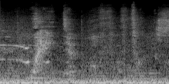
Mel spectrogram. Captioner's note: dramatic music; creature shrieking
